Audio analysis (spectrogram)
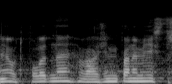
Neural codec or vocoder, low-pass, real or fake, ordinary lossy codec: none; 9.9 kHz; real; AAC, 48 kbps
